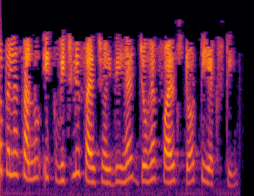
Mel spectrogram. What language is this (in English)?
Punjabi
